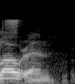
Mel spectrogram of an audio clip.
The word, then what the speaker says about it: Lauren: My name is Lauren, and it's Lauren. Lauren. Lauren. Pretend, okay, pretend, Mauricio, that you are looking at this. Lauren, L-O-R-E-N.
